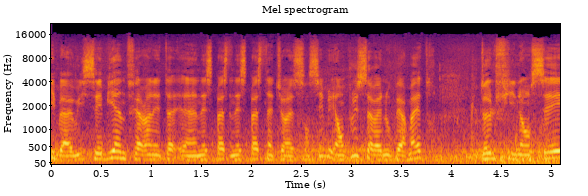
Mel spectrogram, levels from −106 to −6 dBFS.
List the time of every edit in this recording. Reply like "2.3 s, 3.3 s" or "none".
1.8 s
